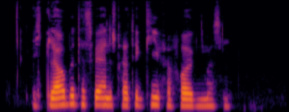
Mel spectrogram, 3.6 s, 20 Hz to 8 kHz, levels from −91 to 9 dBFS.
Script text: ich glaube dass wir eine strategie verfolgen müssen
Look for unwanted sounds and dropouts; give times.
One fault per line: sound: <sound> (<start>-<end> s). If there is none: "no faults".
no faults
